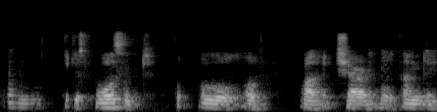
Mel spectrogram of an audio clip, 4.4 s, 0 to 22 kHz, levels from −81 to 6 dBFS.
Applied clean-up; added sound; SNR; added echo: neural mask model DeepFilterNet 3.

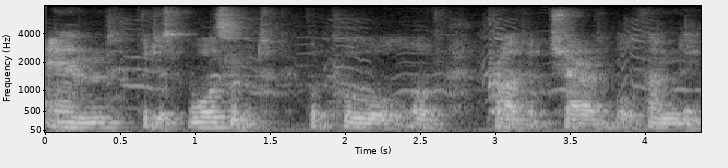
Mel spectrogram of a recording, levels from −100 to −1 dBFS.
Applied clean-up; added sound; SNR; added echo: none; Gull, seagull; 18 dB; reverberation time 0.4 s.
